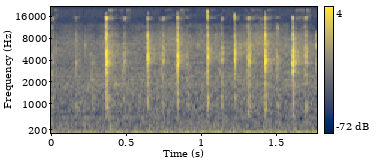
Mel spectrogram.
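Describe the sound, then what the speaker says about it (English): Quick taps on a computer keyboard on an HP PC, about eight sharp clicks spaced irregularly over a steady low hum, close and moderately loud with no voices. "press any key on the keyboard quickly"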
